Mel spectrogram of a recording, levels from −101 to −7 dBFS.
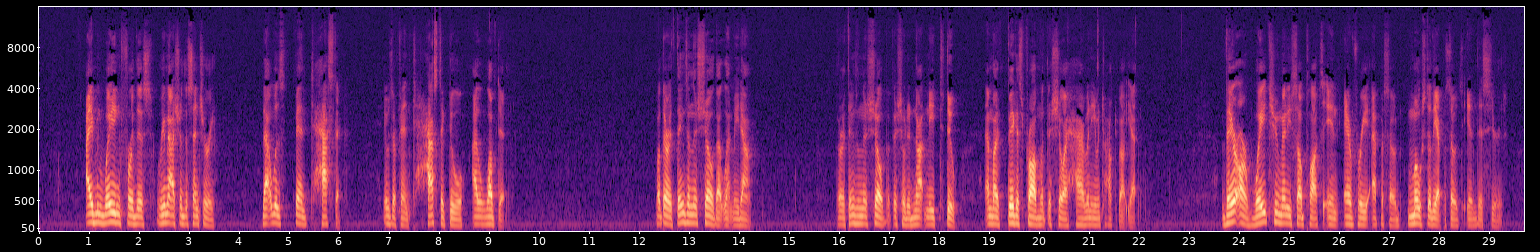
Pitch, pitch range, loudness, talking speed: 120 Hz, 110-130 Hz, -22 LUFS, 150 wpm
